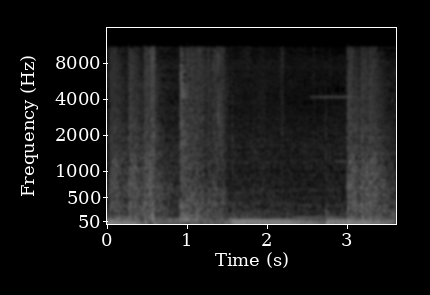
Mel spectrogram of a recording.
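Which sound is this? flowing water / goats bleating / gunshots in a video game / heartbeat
gunshots in a video game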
